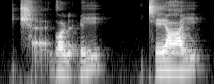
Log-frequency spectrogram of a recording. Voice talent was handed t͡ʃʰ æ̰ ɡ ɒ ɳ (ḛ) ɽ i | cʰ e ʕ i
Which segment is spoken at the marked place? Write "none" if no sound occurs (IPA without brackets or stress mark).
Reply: ḛ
